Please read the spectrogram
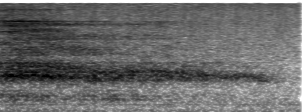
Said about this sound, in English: I really want you to breathe in through that mouth, sucking in that straw really, really wide.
